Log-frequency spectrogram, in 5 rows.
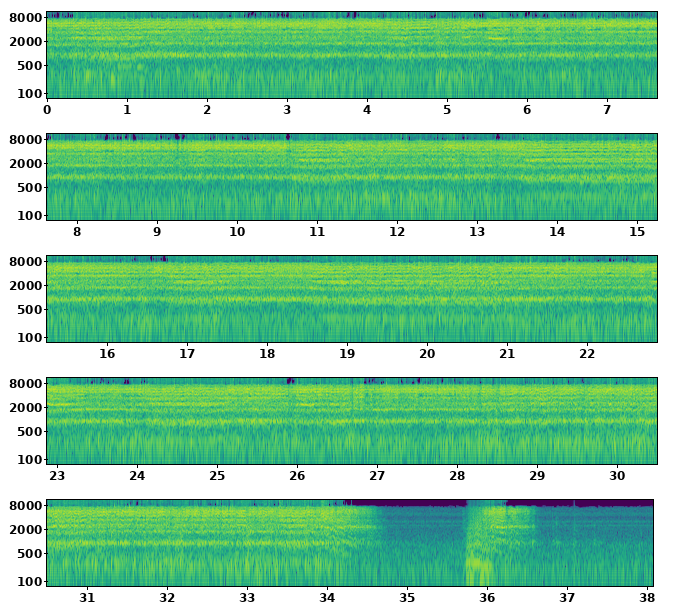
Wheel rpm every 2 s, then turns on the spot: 220, 230, 230, 230, 230, 230, 230, 220, 230, 220, 220, 230, 220, 230, 230, 230, 230, 40, 10.
none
